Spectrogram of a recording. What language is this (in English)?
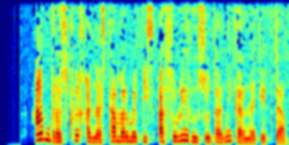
Georgian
